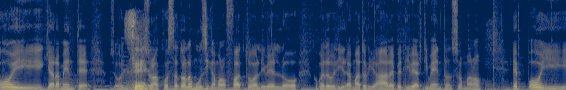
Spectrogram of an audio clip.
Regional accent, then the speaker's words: Apulia, Italy; Noi siamo pugliesi, siamo salentini, sia io che Giancarlo.

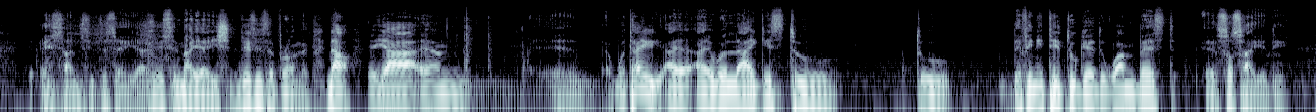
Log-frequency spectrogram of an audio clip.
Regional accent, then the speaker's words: Argentina; English is a second language; just because I come from Argentina, so I born with this, you know.

